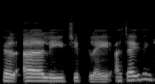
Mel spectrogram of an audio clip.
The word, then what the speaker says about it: Ghibli: in a in a Jibli world. Also, Los is saying Ghibli is supposed to be pronounced with a hard G like in Italian, but the Japanese call it Jiburi, so they started it.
